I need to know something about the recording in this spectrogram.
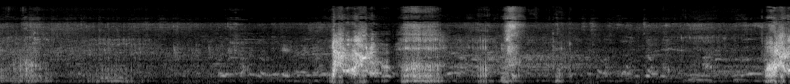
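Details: Shiba Inu named Chibi, billed as a 'devil Shiba' and a dog that appeared on the TV show Unbelievable, gives short harsh bark-like bursts clustered in the middle and again at the end, while a person speaks training commands in Japanese.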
